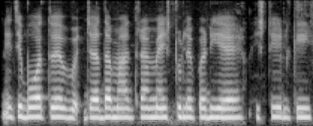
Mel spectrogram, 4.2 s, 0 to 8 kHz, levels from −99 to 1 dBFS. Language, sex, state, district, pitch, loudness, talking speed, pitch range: Hindi, female, Rajasthan, Barmer, 220 Hz, -14 LUFS, 155 wpm, 215-225 Hz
